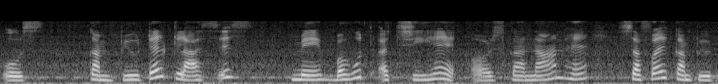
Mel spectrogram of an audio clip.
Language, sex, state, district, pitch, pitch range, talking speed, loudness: Hindi, female, Madhya Pradesh, Dhar, 230 Hz, 205-300 Hz, 110 wpm, -17 LUFS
